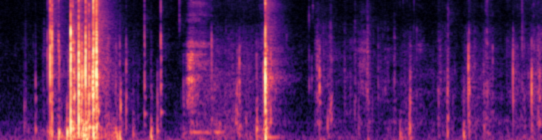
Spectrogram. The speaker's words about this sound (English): I'm going to open the bag.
